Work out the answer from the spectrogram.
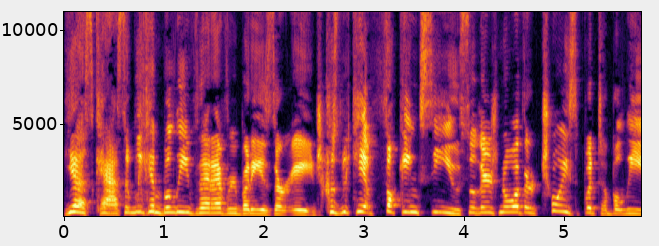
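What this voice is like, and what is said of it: Usual voice. Nothing is said of it.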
